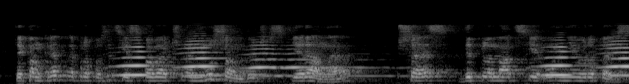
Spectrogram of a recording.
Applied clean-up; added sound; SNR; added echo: none; Brass instrument; -3 dB; reverberation time 0.9 s.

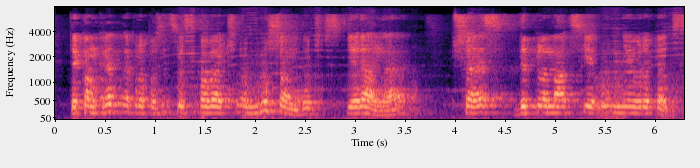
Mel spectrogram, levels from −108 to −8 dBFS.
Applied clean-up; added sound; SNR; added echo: neural separator model SepFormer DNS4.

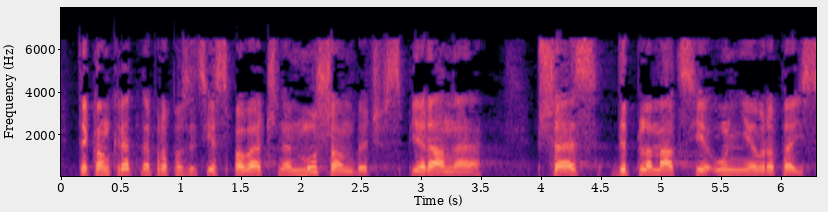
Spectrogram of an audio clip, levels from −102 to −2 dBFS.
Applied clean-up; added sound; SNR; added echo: none; none; none; none.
